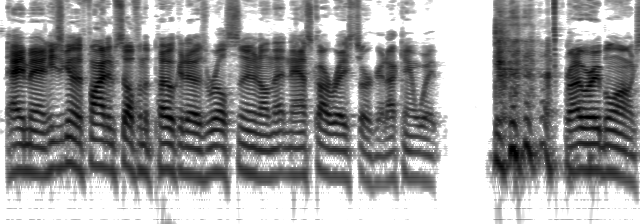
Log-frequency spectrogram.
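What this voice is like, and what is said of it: Southern American twang accent. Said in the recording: “your Southern accent ... you still got the Southern twang”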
